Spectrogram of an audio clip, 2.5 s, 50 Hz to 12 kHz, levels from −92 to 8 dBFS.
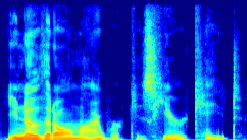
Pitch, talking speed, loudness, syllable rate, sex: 110 Hz, 220 wpm, -20 LUFS, 4.3 syllables/s, female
